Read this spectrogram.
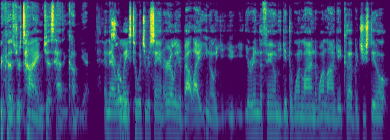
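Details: Adult male speaker; normal conversational speech.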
